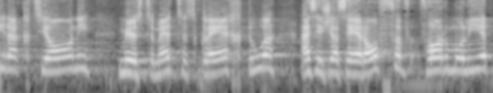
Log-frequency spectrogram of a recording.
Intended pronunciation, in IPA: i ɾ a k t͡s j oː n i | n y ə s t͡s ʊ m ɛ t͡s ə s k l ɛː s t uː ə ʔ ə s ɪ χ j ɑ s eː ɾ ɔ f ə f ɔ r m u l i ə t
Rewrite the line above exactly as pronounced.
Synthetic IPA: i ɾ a k t͡s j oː n i | m y ə s t͡s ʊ m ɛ t͡s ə s k l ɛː χ t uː ə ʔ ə s ɪ ʃ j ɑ s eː ɾ ɔ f ə f ɔ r m u l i ə t

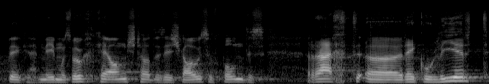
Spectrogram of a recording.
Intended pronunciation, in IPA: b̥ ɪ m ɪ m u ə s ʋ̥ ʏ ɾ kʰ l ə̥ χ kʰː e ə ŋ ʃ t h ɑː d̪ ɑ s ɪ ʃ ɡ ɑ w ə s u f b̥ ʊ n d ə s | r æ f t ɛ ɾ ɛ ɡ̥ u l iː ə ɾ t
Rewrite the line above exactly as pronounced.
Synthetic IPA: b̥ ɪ m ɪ m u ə s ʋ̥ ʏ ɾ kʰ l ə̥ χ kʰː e ɑ ŋ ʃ t h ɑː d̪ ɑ s ɪ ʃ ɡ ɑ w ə s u f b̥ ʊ n d ə s | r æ χ t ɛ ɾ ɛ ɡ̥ u l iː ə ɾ t

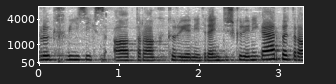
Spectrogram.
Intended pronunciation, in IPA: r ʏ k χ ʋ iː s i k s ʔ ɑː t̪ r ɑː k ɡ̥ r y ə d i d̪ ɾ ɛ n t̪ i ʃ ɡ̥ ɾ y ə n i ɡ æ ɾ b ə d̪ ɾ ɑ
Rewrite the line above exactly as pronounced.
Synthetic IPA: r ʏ k χ ʋ iː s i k s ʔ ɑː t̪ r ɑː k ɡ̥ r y ə n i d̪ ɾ ɛ n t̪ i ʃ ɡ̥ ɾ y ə n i ɡ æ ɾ b ə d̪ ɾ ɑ

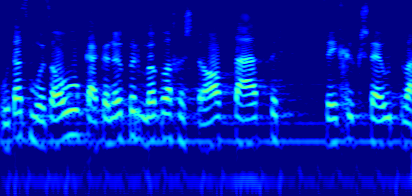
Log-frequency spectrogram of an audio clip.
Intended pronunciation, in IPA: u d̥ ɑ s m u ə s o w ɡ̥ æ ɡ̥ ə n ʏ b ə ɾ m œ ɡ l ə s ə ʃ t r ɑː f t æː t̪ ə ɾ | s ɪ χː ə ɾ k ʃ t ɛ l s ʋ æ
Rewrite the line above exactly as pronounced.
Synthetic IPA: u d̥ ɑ s m u ə s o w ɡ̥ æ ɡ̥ ə n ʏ b ə ɾ m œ ɡ l ə χ ə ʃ t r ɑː f t æː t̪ ə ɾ | s ɪ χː ə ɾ k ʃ t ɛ l t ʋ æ

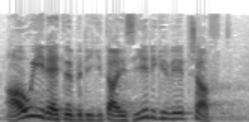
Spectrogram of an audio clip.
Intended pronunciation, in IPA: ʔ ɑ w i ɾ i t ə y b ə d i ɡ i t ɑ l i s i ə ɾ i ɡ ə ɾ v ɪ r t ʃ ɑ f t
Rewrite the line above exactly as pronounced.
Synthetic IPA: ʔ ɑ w i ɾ ɛ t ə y b ə d i ɡ i t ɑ l i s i ə ɾ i ɡ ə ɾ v ɪ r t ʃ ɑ f t

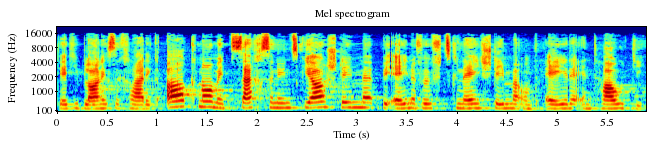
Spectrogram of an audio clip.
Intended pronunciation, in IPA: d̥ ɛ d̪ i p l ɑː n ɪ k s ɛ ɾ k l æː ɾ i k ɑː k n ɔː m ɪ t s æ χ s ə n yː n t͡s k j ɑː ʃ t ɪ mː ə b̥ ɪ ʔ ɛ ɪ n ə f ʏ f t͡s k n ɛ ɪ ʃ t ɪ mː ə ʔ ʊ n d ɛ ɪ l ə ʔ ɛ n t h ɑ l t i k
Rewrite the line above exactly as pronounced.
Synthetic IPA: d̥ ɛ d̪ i p l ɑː n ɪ k s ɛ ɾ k l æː ɾ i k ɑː k n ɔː m ɪ t s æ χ s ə n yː n t͡s k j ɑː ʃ t ɪ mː ə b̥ ɪ ʔ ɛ ɪ n ə f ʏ f t͡s k n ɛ ɪ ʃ t ɪ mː ə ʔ ʊ n d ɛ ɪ ɾ ə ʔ ɛ n t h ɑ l t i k

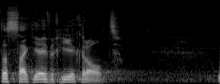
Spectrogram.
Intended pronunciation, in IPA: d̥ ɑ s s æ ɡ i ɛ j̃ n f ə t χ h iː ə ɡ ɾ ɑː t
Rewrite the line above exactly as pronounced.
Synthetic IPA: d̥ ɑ s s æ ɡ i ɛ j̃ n f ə χ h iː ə ɡ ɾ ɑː t

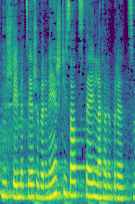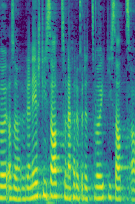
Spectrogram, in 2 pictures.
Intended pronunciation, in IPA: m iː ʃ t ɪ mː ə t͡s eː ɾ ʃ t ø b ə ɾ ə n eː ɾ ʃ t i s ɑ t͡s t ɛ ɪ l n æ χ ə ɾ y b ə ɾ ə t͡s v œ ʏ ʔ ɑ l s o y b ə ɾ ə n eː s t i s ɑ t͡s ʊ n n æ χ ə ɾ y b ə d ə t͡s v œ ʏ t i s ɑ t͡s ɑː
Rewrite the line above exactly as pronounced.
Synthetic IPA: m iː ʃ t ɪ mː ə t͡s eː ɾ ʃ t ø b ə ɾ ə n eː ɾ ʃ t i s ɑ t͡s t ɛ ɪ l n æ χ ə ɾ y b ə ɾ ə t͡s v œ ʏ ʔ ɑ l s o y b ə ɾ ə n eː ʃ t i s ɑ t͡s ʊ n n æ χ ə ɾ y b ə d ə t͡s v œ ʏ t i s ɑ t͡s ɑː

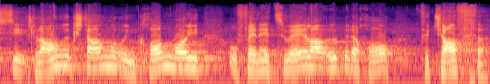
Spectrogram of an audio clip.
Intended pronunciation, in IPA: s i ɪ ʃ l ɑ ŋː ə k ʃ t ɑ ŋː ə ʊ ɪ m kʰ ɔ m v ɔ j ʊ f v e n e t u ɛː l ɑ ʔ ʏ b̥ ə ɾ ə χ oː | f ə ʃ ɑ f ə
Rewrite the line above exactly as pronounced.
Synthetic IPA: s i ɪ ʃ l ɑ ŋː ə k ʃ t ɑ ŋː ə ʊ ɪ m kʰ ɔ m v ɔ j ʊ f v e n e t͡s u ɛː l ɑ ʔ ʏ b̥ ə ɾ ə χ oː | f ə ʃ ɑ f ə

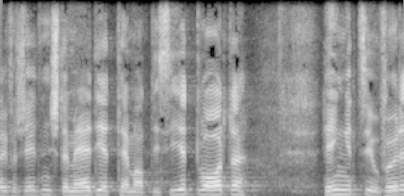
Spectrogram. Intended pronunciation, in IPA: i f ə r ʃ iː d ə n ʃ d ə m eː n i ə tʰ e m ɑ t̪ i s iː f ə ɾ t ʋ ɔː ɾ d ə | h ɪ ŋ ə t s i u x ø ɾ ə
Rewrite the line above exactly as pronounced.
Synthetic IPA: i f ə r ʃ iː d ə n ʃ t ə m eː d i ə tʰ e m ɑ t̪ i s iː ə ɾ t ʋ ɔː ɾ d ə | h ɪ ŋ ə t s i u f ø ɾ ə

